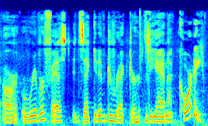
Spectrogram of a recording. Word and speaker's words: Korte: My guests today are Riverfest Executive Director DeAnna Korte. You said it right the first time. Korte?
